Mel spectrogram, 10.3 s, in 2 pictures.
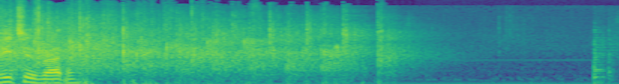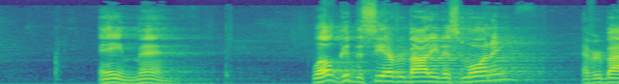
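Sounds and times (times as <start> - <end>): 
crowd applauding: 0.0 - 3.5
stray claps: 0.0 - 3.6
speech: 0.1 - 1.0, 6.0 - 6.7, 7.8 - 10.3.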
